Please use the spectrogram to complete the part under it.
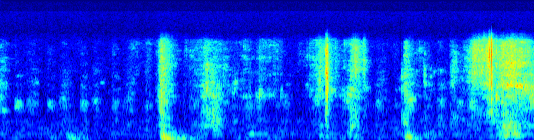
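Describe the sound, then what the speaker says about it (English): Two dogs pant after about a mile-long walk, quick soft breaths coming in uneven bursts close by, with a few louder huffs and no talking. "You can hear them both panting."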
